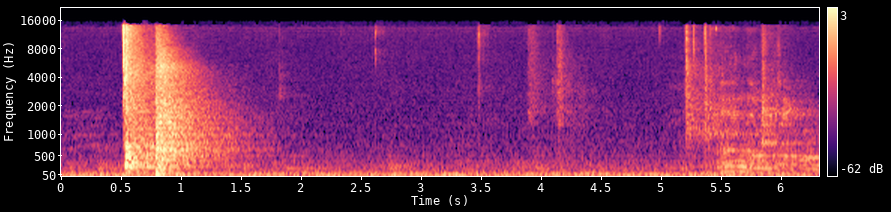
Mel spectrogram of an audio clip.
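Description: Bow shooting arrows in an archery shoot-off with a STAN release: a sharp loud twang-and-thwack near the start, then quieter clicks, and another burst of clattering impacts toward the end.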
